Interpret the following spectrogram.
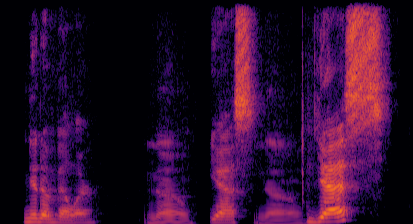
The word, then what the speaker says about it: Nidavellir: How do you pronounce the AE? You spelled it wrong. It's Nidavellir. Nidavellir.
